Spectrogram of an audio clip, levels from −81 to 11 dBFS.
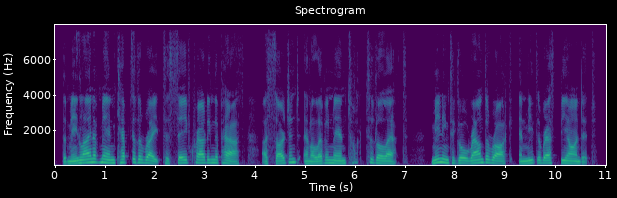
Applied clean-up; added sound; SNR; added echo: neural mask model Resemble Enhance denoiser.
